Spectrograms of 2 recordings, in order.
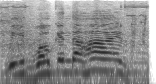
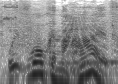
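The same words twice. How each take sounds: First: It is yelled with urgent, dramatic intensity. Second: It is said casually, like a mild inconvenience.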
